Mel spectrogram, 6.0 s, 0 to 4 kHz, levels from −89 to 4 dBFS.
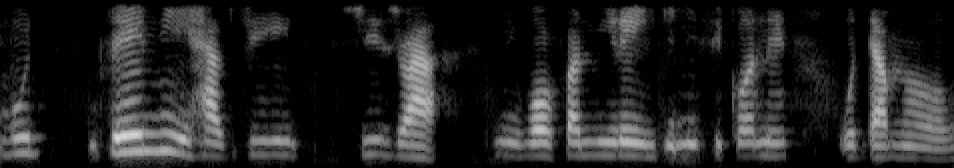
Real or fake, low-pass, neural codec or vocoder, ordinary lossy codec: fake; 3.6 kHz; codec, 16 kHz, 2 kbps, X-Codec, WavLM features, trained on Multilingual LibriSpeech; none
